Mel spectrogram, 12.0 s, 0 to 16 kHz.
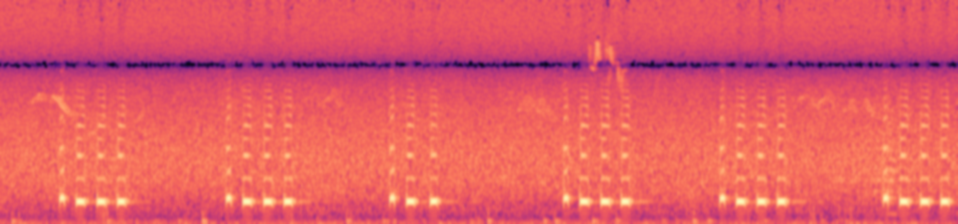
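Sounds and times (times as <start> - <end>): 
faint background hiss: 0.0 - 11.9
Himalayan cuckoo uttering mellow low hoots: 0.4 - 1.7, 2.8 - 4.3, 4.9 - 5.6, 6.7 - 8.1, 9.0 - 11.9.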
